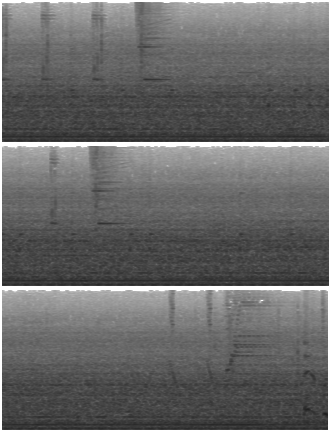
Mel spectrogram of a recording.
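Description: Short electronic menu blips chime now and then.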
